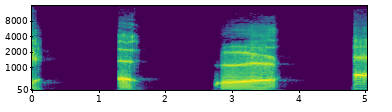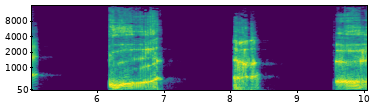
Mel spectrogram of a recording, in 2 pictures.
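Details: Sound-effect recording of burping: seven loud separate burps over about ten seconds, some short, some drawn out, with silence between.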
